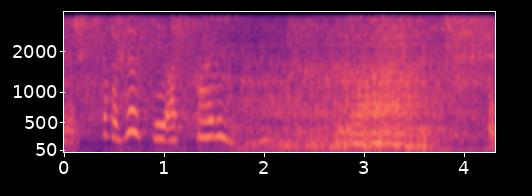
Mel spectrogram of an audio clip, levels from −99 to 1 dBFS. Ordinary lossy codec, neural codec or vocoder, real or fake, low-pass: none; codec, 16 kHz, 8 kbps, FunCodec, trained on LibriTTS, 25 frames a second; fake; 3.6 kHz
